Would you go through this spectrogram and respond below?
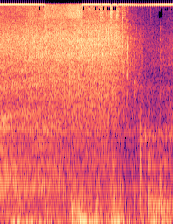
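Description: Water runs steadily from a tap into a sink in an empty house, a close, hissing stream that eases off slightly near the end.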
